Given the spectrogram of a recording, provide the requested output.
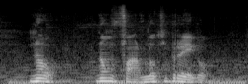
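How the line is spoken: Submissive pleading. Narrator (Italian): Parla in tono di sottomissione, come si trattasse di una persona

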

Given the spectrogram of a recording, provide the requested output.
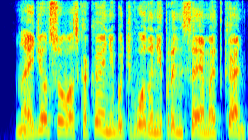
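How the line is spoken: Shouted. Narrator (Russian): крикнул он

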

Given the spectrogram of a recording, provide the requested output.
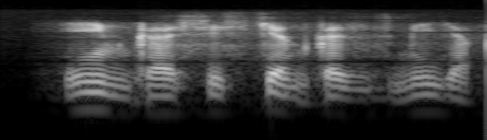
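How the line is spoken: Near-silent hiss. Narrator (Russian): почти беззвучно прошипела Лиза

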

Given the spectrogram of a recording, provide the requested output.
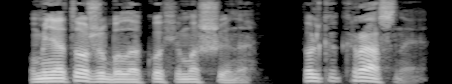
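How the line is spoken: Plain. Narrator (Russian): сказала Саша

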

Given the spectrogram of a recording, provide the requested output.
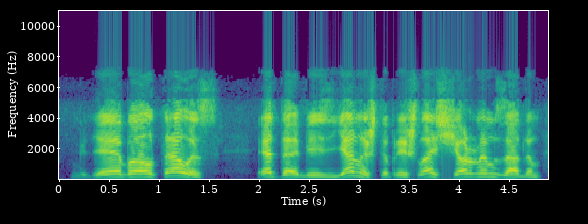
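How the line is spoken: Laughing again. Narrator (Russian): снова рассмеялся Джубадзе

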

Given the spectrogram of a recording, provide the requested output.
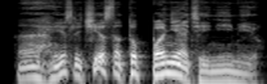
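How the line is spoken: Sighing. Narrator (Russian): вздохнул маг

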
